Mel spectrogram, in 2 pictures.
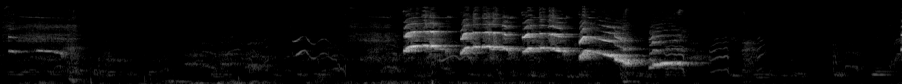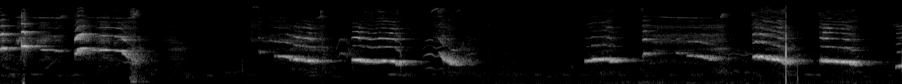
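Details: Toy Schnoodle pups only a few days old, a litter of seven from Opie, a Liver and Tan toy Miniature Schnauzer, and a cream Toy Poodle. High squealing whimpers slide downward in bursts of rapid notes separated by short silences.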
